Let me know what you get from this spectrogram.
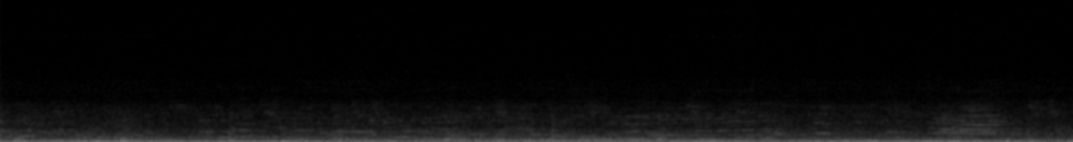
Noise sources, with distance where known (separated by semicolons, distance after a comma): car horn, far; music from a fixed source, far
